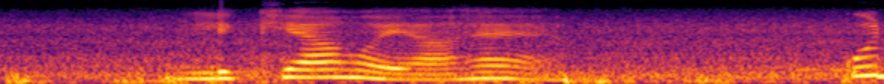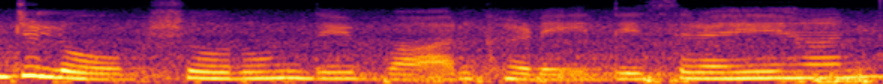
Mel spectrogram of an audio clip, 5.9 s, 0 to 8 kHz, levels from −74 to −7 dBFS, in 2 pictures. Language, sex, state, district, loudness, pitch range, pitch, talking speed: Punjabi, female, Punjab, Kapurthala, -15 LUFS, 210-235 Hz, 225 Hz, 120 wpm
